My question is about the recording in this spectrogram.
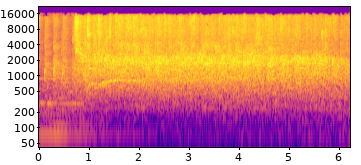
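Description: Music ends about a second in, then an audience claps steadily.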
